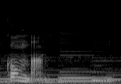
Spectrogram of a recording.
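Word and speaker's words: 今晩: as well it's written like this and it's pronounced as konban as you can see when it is used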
